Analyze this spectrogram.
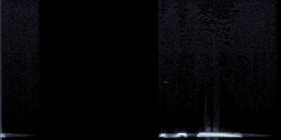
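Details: A cleaned lure recording of a spotted dove for bird trapping: after a long pause, one phrase of wavering low hoots leading into a sustained, rough-textured coo.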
